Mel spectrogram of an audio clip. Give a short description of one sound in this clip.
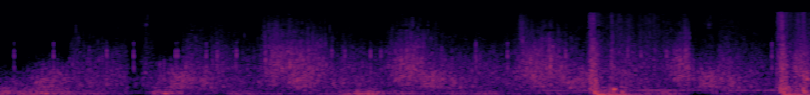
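Water splashes and sloshes as someone swims.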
